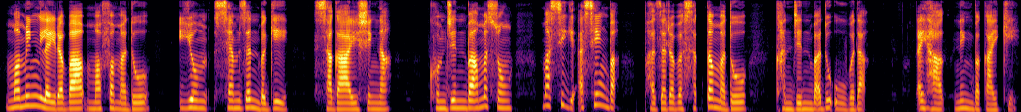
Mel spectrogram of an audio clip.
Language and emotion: Manipuri, sad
